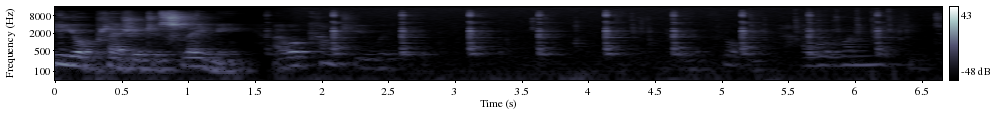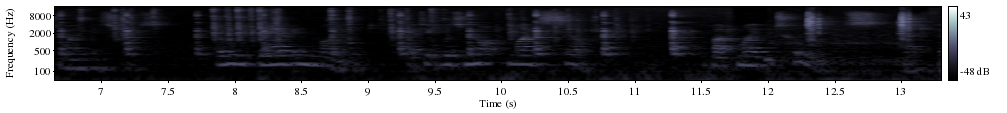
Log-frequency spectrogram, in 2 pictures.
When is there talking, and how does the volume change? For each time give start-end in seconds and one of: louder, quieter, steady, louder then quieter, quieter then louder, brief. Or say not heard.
0.0-2.6 brief
4.5-10.7 steady
11.4-13.2 brief.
